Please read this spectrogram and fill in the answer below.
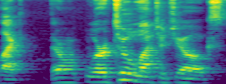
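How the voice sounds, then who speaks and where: There is audible room echo around the speaker. He is a man with a Finnish accent. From Finland. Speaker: movie reviewer vlogger. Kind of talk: casual vlog review. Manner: halting, with repetitions and false starts.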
